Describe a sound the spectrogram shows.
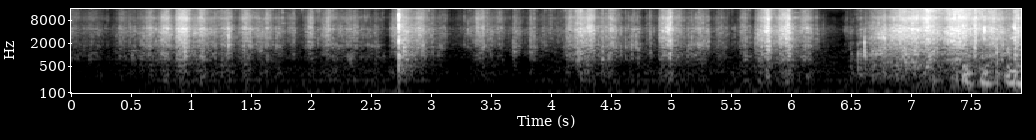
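Crunchy granola rattles and patters as it pours from a bag into a bowl.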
